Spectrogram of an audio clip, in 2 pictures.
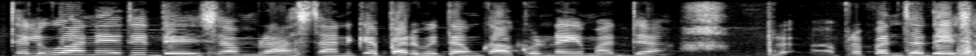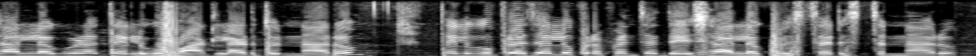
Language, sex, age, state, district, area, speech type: Telugu, female, 18-30, Telangana, Hyderabad, urban, spontaneous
